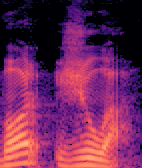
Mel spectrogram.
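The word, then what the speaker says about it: bourgeois: next बुर्जुआ अब दोस्तों इस की स्पेलिंग जो है उससे इसके प्रनंसीएशन पर मत जाइए का या इसको प्रिंस करते हैं बोर युवा युवा बरुआ का मतलब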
